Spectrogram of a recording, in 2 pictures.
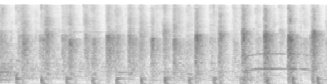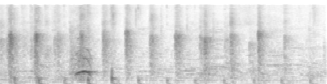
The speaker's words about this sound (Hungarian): És hát szeretnénk még egyszer megünnepelni benneteket, apukák. Egy nagy tapsot adjunk nekik.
